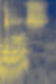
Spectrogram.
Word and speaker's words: dimanche: Always remember, in French language, an gives you a sound of on, not on, but on. All right, on.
